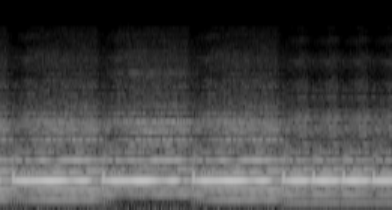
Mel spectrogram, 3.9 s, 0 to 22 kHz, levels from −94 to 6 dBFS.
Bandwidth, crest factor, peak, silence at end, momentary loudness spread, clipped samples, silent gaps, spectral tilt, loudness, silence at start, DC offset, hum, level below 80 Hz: 8.2 kHz; 10 dB; -16 dBFS; 0 s; 4 LU; under 0.1%; none; -6 dB/octave; -27 LUFS; 0 s; under 0.1%; none; -74 dBFS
